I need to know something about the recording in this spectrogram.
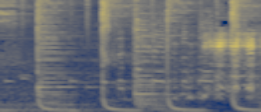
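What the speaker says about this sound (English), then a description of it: "Oh, look at the goats." Several sharp bleats from goats at a beach, close by, coming in quick succession with steady outdoor background noise between them.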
